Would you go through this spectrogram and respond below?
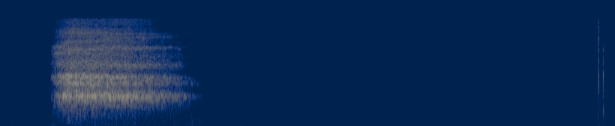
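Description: A single long, deep breath drawn close and clearly for about a second and a half in a calm, quiet setting, followed by silence and a tiny click at the end.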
